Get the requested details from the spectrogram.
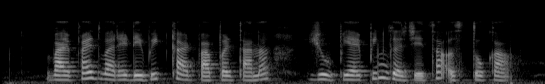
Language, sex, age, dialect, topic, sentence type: Marathi, female, 25-30, Northern Konkan, banking, question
